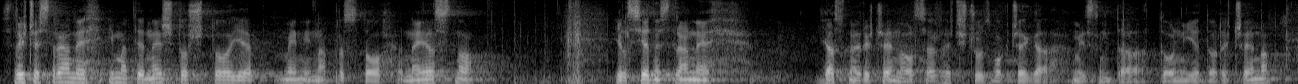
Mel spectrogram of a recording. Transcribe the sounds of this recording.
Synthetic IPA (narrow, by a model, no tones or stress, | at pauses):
st̪ɾet͡ɕest̪ɾaːne̞imat̪ene̞ʃt̪o̞ʃt̪o̞jeme̞ninapɾost̪o̞nejasno̞ | jelsjed̪nest̪ɾaːne̞ | jasnojeɾet͡ʃe̞noalsaɾet͡ʃi̥t͡ʃuzboɡt͡ʃeɡa̰mislimd̪a̰t̪o̞ːnijed̪oɾet͡ʃeno̞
